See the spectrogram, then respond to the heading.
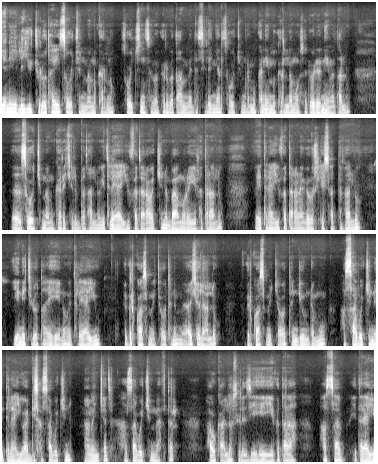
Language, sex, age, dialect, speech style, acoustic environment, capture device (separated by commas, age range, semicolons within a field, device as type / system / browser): Amharic, male, 25-34, Ethiopia - Addis Ababa, happy, silence, mobile / Linux / Chrome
